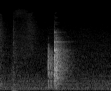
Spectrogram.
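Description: A square ceramic plate set down on a hard countertop, making one sharp clink about a second in.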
